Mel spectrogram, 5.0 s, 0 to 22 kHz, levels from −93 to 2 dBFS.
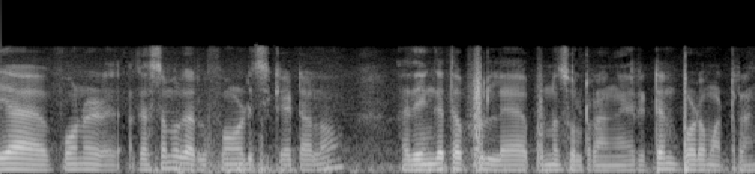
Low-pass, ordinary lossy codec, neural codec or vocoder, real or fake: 7.2 kHz; AAC, 48 kbps; none; real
